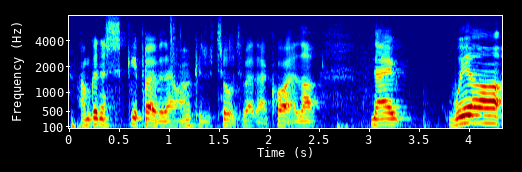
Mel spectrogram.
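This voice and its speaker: This man speaks with a Birmingham accent. His pace is fairly quick. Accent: Brummie. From Birmingham, England. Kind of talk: conference presentation with live demo. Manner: casual, conversational.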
